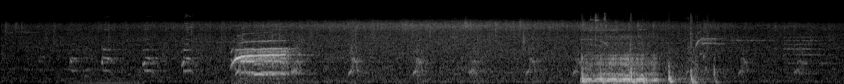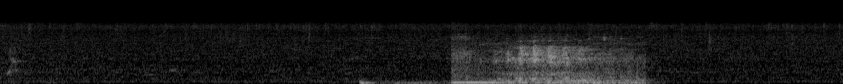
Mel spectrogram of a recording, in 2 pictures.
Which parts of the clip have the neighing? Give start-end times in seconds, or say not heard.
2.3-3.0, 5.8-7.2, 12.9-14.9.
